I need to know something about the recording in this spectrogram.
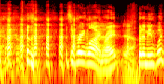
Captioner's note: laughter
